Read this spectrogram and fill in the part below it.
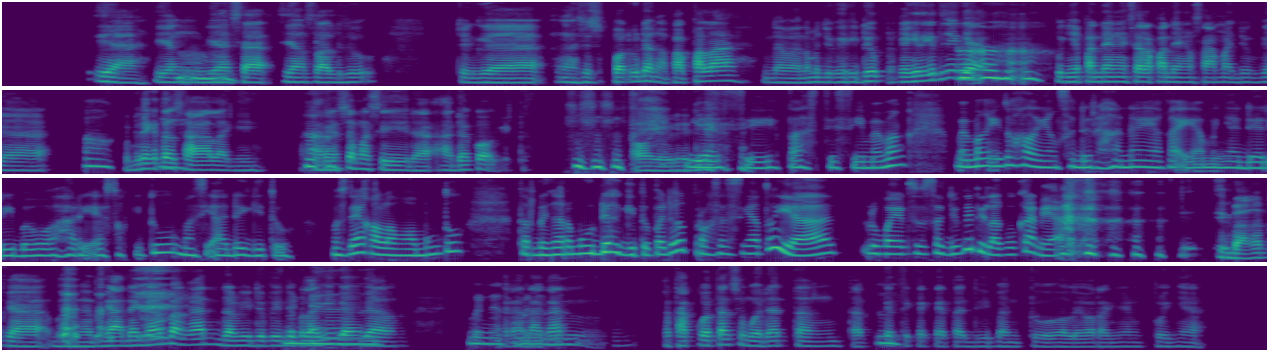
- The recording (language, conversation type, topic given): Indonesian, podcast, Bisa ceritakan kegagalan yang justru membuat kamu tumbuh?
- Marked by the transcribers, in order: in English: "support"; other background noise; chuckle; laugh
